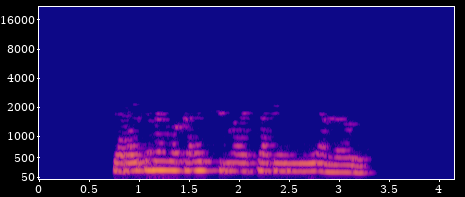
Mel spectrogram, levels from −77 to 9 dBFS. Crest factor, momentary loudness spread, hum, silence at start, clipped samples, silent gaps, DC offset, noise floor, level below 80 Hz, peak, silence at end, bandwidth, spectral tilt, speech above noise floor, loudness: 14 dB; 12 LU; none; 0.75 s; under 0.1%; none; under 0.1%; -84 dBFS; -72 dBFS; -14 dBFS; 0.85 s; 1.9 kHz; -15 dB/octave; 58 dB; -27 LUFS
